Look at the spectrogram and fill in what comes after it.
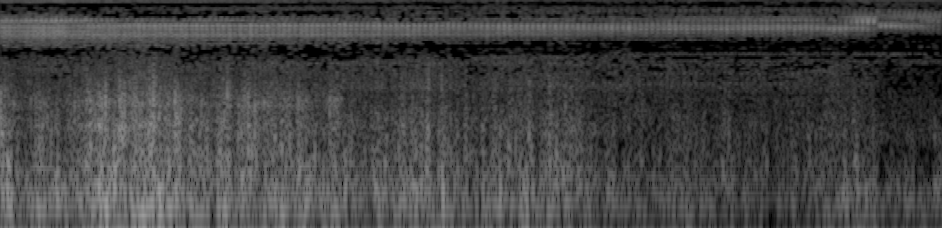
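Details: Cicada song as a high, rapidly pulsing buzz that builds in loudness over the first few seconds, then holds a fast, regular throb before a slight shift near the end.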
